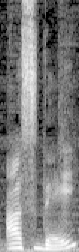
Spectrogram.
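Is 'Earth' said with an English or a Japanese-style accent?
Japanese. Earth is said like 'as', Japanese-style. "When Japanese try to pronounce the English word Earth for our planet Earth, we say as"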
